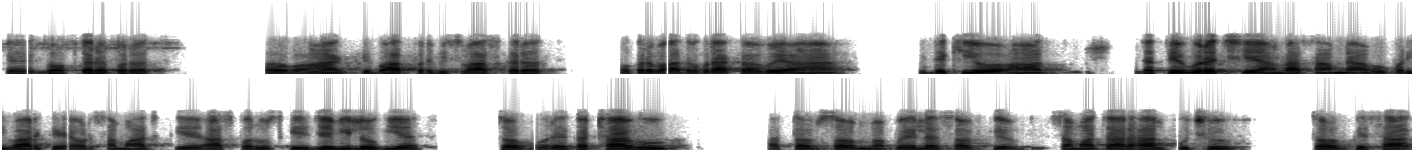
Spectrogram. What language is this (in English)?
Maithili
